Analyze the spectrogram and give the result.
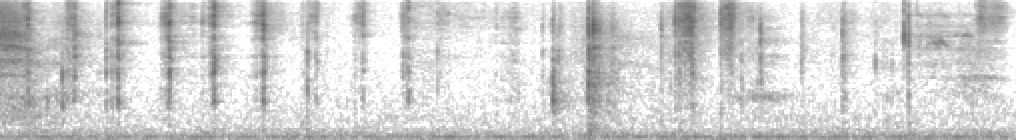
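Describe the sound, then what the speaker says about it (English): Pinking shears snip around paper, a quick, regular series of crisp close-up cutting clicks repeating steadily against a quiet room hum. "I think I'm going to use my pinking shears to cut around this"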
